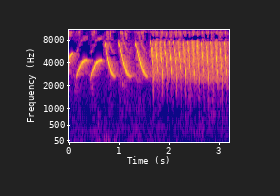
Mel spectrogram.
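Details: Canary singing day and night to encourage other canaries: four slow, loud downward-curving whistles, then a sudden fast, dense trill of repeated notes for the last second and a half.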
